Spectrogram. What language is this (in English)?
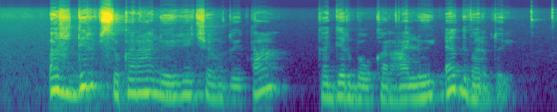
Lithuanian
